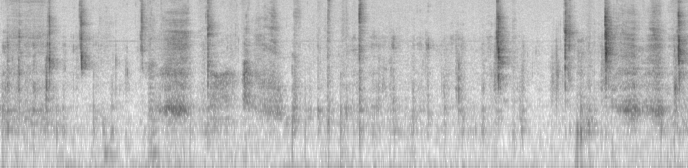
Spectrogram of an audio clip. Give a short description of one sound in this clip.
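Fingers squish and rustle through rice and food.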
